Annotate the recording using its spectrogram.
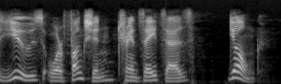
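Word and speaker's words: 用: or function translates as Yong which is pronounced using a falling tone how translates as Z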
